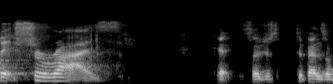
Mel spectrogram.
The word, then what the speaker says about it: Shiraz: once that's either or shiraz i say shiraz i want to straws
